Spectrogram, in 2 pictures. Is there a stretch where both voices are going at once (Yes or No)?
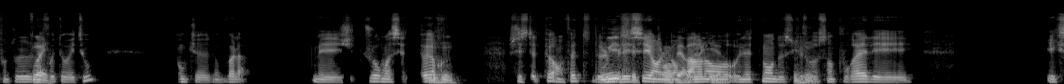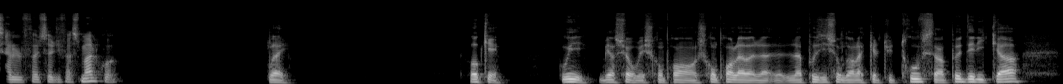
Yes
